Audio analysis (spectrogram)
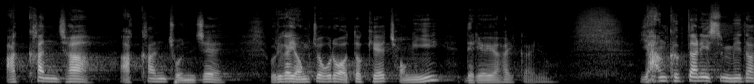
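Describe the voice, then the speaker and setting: Male pastor, sermon, mid pitch, rhetorical questions, reverberant sanctuary. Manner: rhetorical questions, frequent "예" affirmations, lively asides to the congregation. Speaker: senior pastor. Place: church sanctuary, Friday prayer service. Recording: echoey church hall.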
